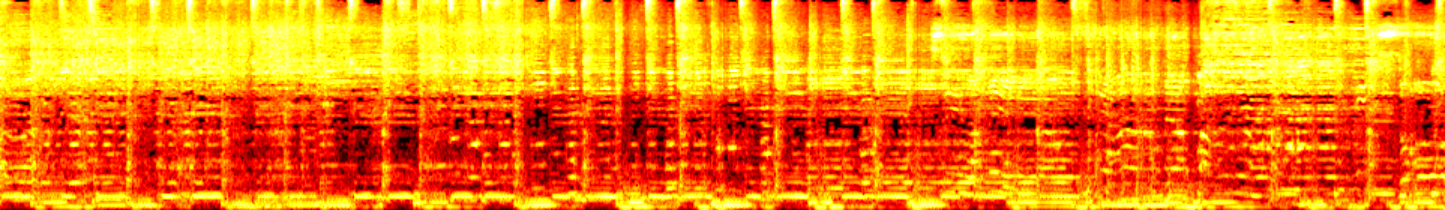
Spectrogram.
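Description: Live band playing an instrumental passage of a corrido: a Gabbanelli button accordion over bass and a drum kit, with a steady beat.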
